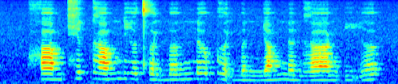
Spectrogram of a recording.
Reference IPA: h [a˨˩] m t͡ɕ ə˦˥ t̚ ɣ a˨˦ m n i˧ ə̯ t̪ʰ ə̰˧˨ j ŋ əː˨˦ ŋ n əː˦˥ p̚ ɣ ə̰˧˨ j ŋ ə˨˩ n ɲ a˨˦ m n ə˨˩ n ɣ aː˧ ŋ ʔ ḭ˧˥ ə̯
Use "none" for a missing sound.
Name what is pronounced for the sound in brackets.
a˨˩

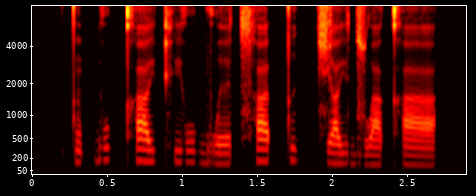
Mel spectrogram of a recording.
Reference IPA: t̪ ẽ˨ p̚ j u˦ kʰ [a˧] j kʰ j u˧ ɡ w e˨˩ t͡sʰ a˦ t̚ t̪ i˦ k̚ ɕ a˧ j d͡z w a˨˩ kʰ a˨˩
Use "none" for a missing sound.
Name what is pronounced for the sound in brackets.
a˦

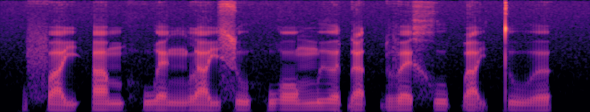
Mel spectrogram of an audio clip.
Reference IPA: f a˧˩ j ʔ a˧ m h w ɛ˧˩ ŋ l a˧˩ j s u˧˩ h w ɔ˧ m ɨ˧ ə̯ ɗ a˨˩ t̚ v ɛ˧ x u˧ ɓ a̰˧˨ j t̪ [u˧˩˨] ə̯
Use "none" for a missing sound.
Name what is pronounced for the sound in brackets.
u˧˩˨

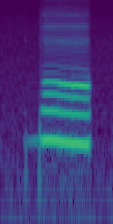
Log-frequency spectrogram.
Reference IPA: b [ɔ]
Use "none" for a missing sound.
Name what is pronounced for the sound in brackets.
ɔ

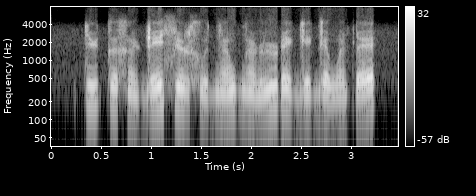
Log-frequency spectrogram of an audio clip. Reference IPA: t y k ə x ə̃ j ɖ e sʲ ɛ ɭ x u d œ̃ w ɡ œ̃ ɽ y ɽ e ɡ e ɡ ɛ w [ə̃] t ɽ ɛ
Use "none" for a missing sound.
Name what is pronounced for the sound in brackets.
œ̃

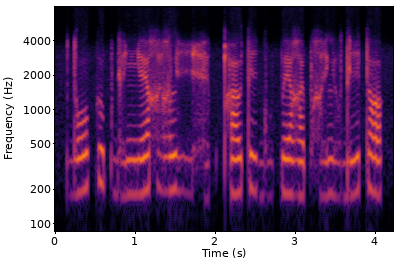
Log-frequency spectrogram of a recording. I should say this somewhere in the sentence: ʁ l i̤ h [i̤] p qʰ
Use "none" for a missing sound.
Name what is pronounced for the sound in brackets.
e̤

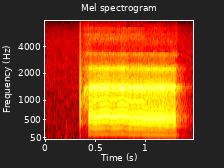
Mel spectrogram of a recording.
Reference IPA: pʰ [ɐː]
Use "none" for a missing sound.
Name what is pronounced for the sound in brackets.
ɐː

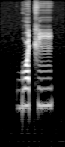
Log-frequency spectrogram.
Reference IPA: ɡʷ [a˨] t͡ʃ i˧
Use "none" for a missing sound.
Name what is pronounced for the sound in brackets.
a˦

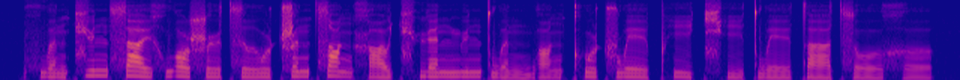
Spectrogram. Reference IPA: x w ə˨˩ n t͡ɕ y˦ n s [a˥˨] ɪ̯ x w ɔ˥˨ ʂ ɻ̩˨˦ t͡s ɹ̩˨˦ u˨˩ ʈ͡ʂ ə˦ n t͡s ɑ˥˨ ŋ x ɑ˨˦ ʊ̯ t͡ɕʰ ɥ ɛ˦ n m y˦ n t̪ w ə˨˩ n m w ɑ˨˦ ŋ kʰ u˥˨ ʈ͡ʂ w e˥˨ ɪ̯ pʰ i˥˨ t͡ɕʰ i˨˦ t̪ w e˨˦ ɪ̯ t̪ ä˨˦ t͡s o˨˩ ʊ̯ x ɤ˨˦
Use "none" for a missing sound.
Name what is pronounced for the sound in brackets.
a˥˨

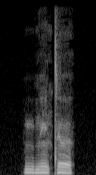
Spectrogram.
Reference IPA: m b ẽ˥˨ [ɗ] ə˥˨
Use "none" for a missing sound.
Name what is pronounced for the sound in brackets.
t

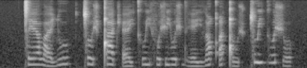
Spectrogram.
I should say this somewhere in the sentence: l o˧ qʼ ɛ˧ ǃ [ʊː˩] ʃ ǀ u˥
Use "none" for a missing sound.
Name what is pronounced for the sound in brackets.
uː˩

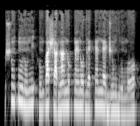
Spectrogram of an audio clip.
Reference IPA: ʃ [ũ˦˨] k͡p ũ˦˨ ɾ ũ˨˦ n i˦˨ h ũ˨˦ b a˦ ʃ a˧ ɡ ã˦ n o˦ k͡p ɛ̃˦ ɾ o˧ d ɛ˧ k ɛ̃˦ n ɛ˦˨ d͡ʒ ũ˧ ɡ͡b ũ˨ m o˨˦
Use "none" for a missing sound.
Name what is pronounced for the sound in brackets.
ũ˦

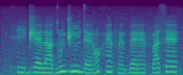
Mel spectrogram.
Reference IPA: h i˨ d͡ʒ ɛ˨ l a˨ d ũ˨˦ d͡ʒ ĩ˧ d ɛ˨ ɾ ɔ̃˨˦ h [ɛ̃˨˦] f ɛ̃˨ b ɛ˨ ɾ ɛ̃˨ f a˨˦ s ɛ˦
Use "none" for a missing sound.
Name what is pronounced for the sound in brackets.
ɛ̃˧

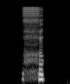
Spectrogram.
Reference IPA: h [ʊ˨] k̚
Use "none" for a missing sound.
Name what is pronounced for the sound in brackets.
ʊ˨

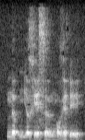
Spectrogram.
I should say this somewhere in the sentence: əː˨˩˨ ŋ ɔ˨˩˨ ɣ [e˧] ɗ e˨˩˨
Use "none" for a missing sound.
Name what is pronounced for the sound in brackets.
ɛ˧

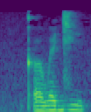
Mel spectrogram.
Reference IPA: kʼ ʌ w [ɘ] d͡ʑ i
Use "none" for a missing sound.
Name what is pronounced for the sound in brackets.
ɛ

